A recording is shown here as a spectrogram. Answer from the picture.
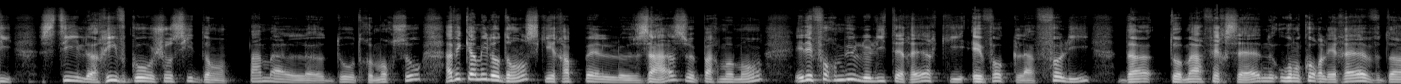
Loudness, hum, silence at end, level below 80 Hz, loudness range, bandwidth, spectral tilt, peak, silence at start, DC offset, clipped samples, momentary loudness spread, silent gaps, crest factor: -19 LUFS; none; 0 s; -64 dBFS; 3 LU; 16 kHz; -4.5 dB/octave; 0 dBFS; 0 s; under 0.1%; under 0.1%; 9 LU; none; 20 dB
